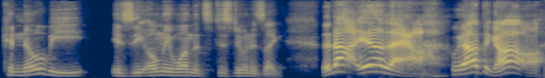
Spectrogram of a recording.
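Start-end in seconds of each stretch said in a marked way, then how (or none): 3.2-5.4 put-on high, loud Valley Girl voice; mock English Valley Girl. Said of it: "You sound a little Valley Girl".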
